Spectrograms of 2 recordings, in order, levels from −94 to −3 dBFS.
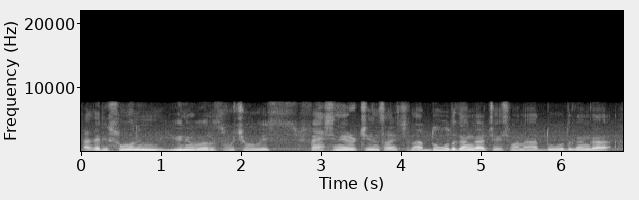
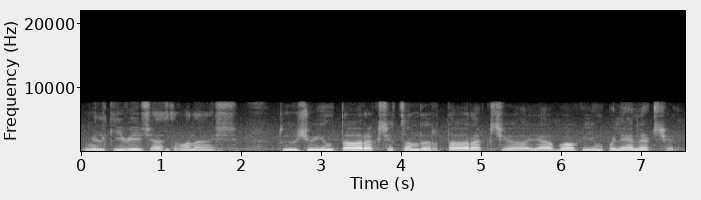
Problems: none marked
